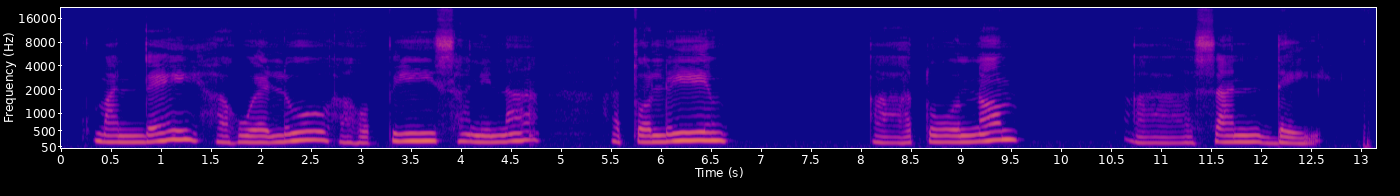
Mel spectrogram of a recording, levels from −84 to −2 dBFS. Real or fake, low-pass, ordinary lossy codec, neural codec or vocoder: real; none; none; none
